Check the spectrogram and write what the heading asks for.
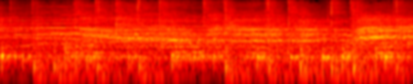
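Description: A group of young people singing together, with a steady beat of sharp hits about twice a second, typical of hand-clapping and stamping to a gospel song.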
